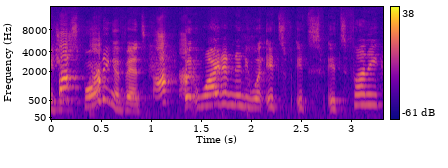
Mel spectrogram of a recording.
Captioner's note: laughter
